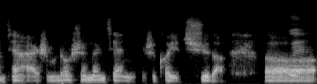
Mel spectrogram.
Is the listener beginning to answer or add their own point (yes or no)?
no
